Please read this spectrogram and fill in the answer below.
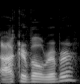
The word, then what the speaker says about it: Okkervil River: I think that's it, Okkervil River.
